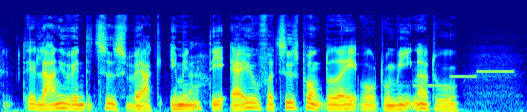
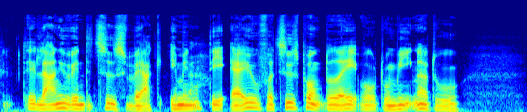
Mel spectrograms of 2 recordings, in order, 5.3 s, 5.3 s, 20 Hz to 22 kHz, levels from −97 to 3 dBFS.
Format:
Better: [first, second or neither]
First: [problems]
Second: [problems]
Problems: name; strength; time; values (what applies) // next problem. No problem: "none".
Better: second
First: phone ringing; faint; from 4 s on; peak 15 dB below the speech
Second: none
